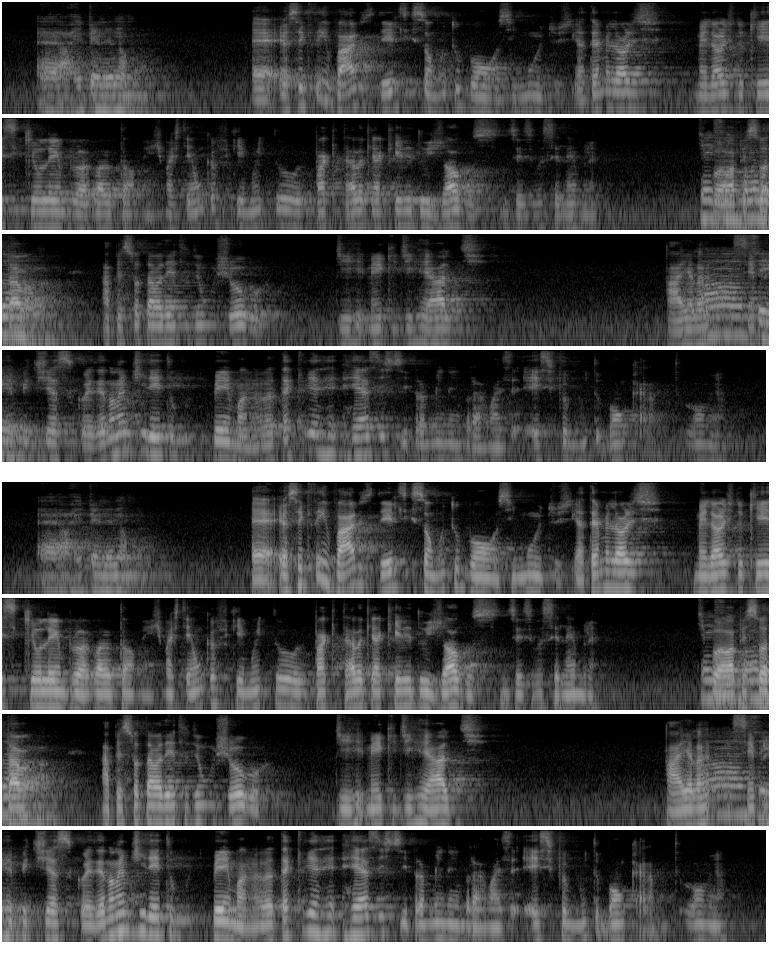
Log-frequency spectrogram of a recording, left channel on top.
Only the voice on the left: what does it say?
é, arrepender, não.
É isso,
eu não
tô lembrando,
não.
Ah,
sei.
